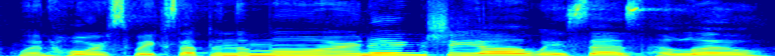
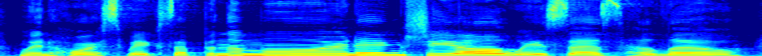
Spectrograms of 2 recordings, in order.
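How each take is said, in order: Both takes have the same delivery.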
